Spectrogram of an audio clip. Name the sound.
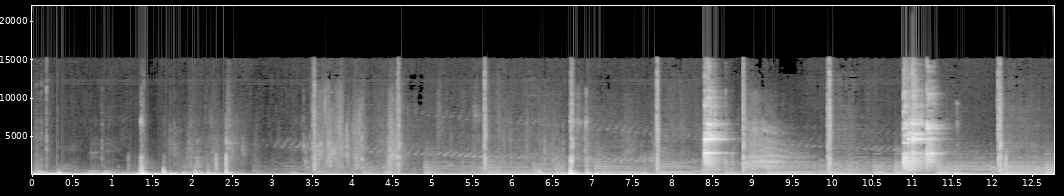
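glasses clinking together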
